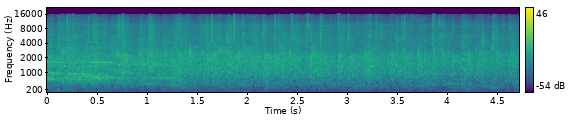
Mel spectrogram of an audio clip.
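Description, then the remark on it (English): A crowd applauds the people who made a show, a steady, dense wash of many hands clapping at once, sustained and fairly loud throughout, with no pauses or talking over it. “So these are the people who made Station 11. Give them a round of applause.”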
